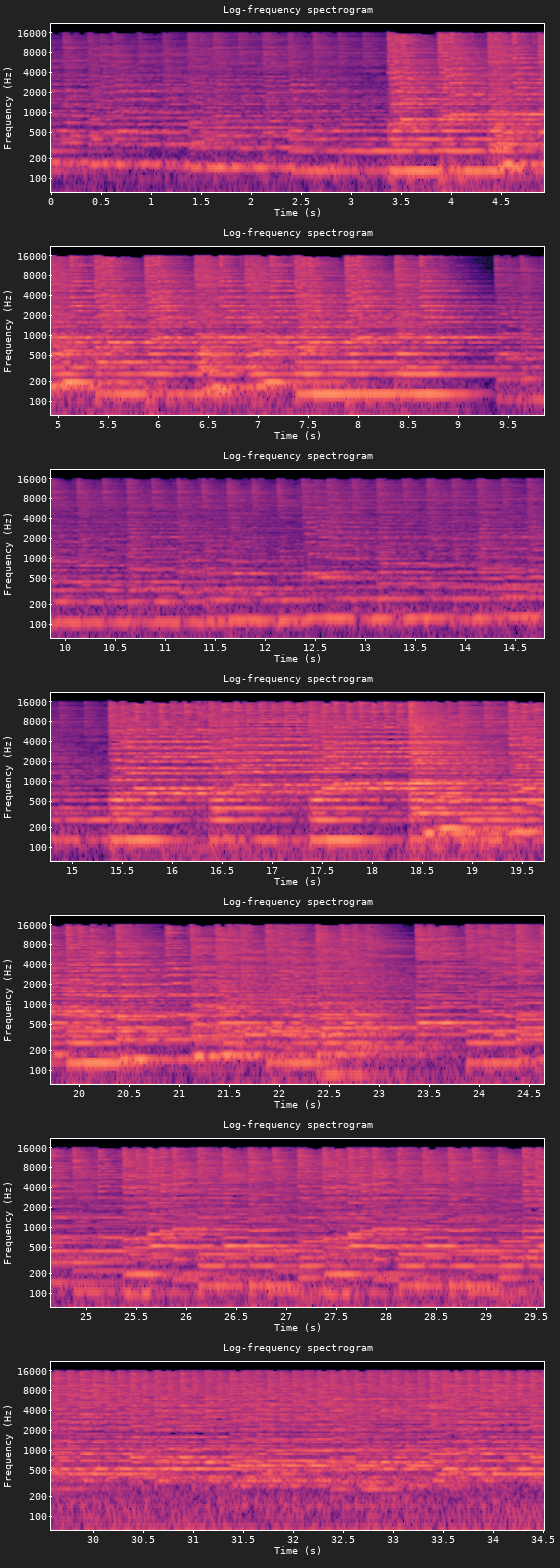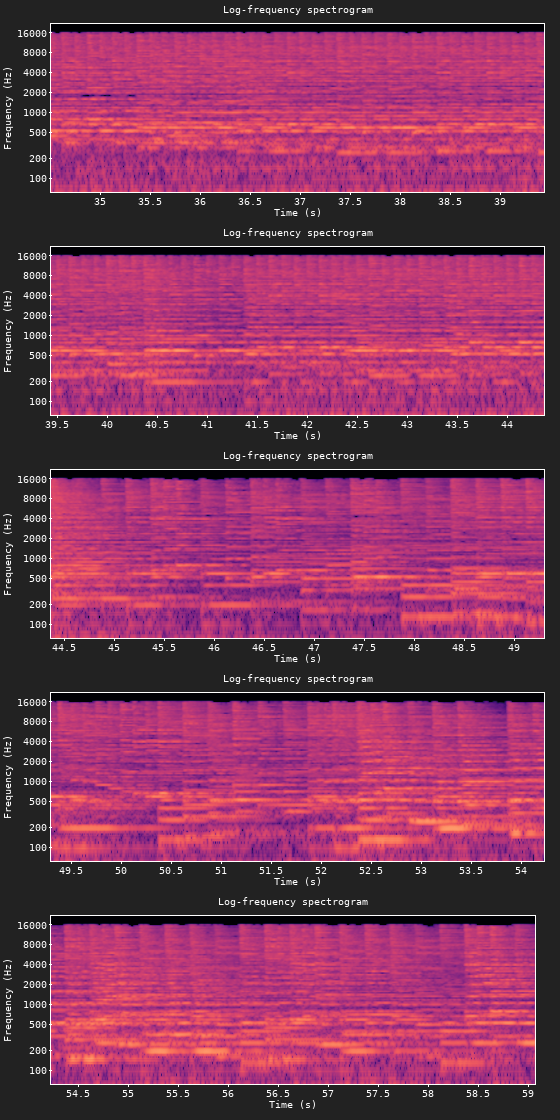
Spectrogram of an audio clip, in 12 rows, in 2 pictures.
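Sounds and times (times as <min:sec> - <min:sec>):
harpsichord concerto music: 0:00.0 - 0:59.0.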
